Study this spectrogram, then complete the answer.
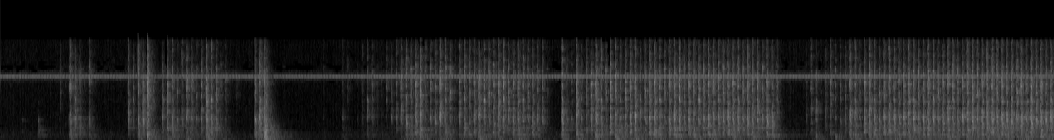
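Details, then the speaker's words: Wood lathe roughing a square blank between centres into a round: uneven chatter broken by sudden loud cracks and bangs as the gouge digs in; tool catch, possibly from a dull tool or bad spot in the wood. "those loud noises are what's called catches there are many reasons for it to be that the tool's not sharp enough could be that there's a nasty bit of wood there"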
